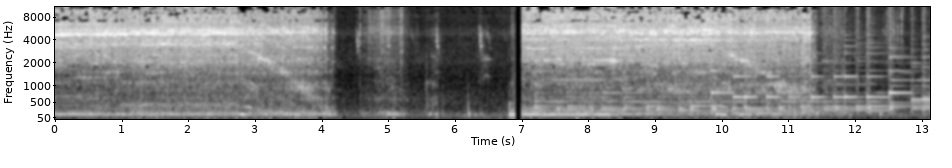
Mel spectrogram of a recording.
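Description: Homemade table saw running and crosscutting plywood boards on a sled, twice: a steady saw run of about four seconds, a pause of about three seconds, then a second run of about four seconds. Plucked-string music starts near the end.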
